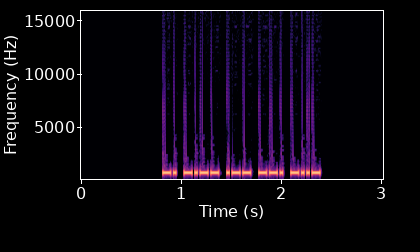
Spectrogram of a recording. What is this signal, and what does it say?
Morse code, heard as a keyed tone, about 44 wpm, 700 Hz. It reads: NYWGX
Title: Code Groups - 5 Letter:Numbers - 45wpm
